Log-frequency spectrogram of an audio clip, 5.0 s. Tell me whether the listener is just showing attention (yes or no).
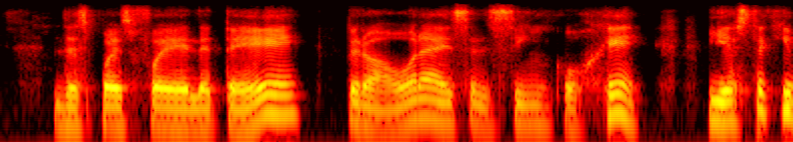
yes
